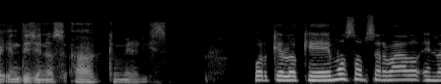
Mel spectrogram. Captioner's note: speaking Spanish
